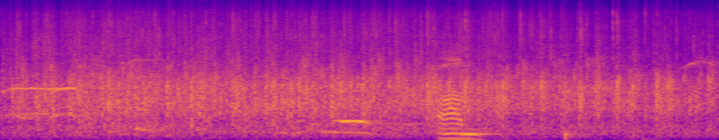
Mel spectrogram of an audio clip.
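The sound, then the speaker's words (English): A large audience applauds the committee steadily, a dense wash of clapping lasting several seconds at a constant loud level, with faint voices and whistles scattered through the noise. “Give your committee a round of applause, please.”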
